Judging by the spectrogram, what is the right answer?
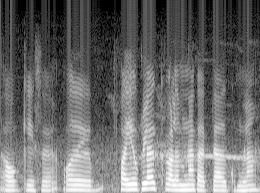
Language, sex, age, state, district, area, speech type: Tamil, female, 18-30, Tamil Nadu, Tiruvarur, rural, spontaneous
